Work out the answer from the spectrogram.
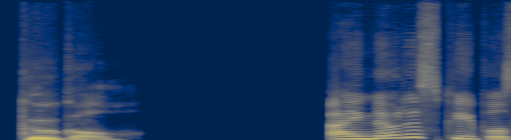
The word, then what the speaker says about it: Google: Some pronounce Google with stress on the gle. It's Google.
